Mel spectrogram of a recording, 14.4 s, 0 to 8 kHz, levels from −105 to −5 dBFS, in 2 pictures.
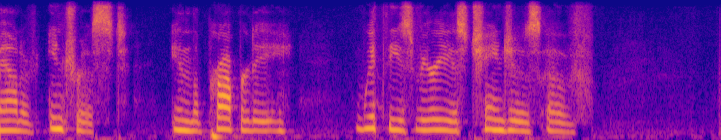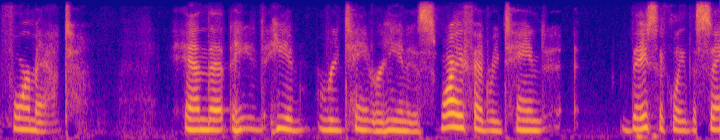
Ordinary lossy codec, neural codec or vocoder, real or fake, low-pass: Opus, 16 kbps; none; real; 7.2 kHz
